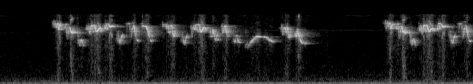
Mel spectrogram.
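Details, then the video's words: Canary master recording for training singing birds: a long, dense phrase of high chattering notes with a brief low whistled slur, a short pause, then another rapid twittering burst. "Ocehan Suara Burung Kenari"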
